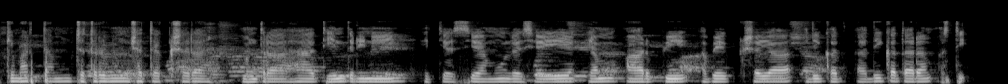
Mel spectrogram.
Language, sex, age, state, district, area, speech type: Sanskrit, male, 18-30, Karnataka, Haveri, urban, read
